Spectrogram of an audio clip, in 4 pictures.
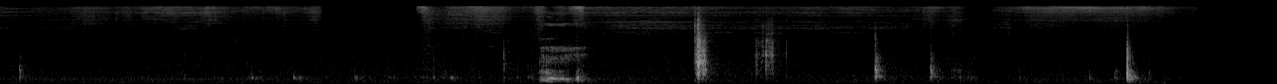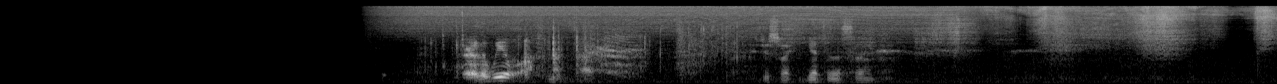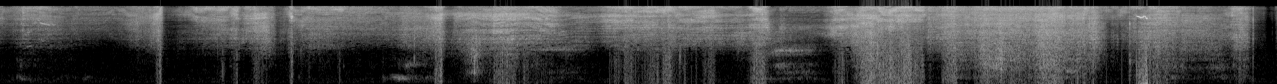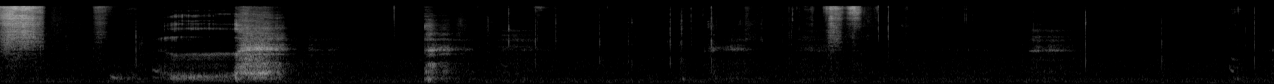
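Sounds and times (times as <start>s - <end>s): air hissing from tire: 0.0s - 3.2s, 4.2s - 11.9s, 16.4s - 39.4s, 46.4s - 47.0s.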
